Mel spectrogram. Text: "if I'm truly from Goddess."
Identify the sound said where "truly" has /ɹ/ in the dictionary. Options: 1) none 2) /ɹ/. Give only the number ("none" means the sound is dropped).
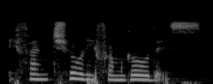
1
